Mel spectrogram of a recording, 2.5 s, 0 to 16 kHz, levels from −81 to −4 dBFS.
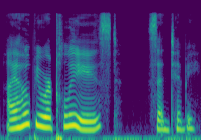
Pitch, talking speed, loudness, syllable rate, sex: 230 Hz, 165 wpm, -16 LUFS, 4.9 syllables/s, female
